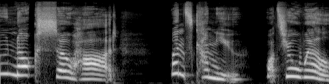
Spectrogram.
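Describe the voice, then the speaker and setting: A woman's squeaky, put-on character voice at an extremely high pitch, with very wide pitch swings and a fairly slow pace. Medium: audio drama. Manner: reasoning, admonishing, fatherly.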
